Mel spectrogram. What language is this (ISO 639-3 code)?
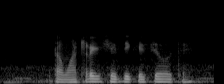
hne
